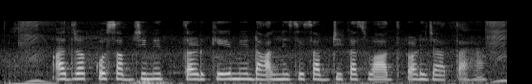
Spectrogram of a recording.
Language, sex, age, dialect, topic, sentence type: Hindi, male, 25-30, Marwari Dhudhari, agriculture, statement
